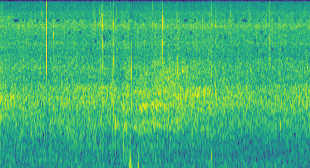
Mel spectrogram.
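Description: Heavy rain beating on a car's windshield and body, heard from inside the car: a steady hiss with scattered drop clicks. Two low thumps come about two and a half seconds in.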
